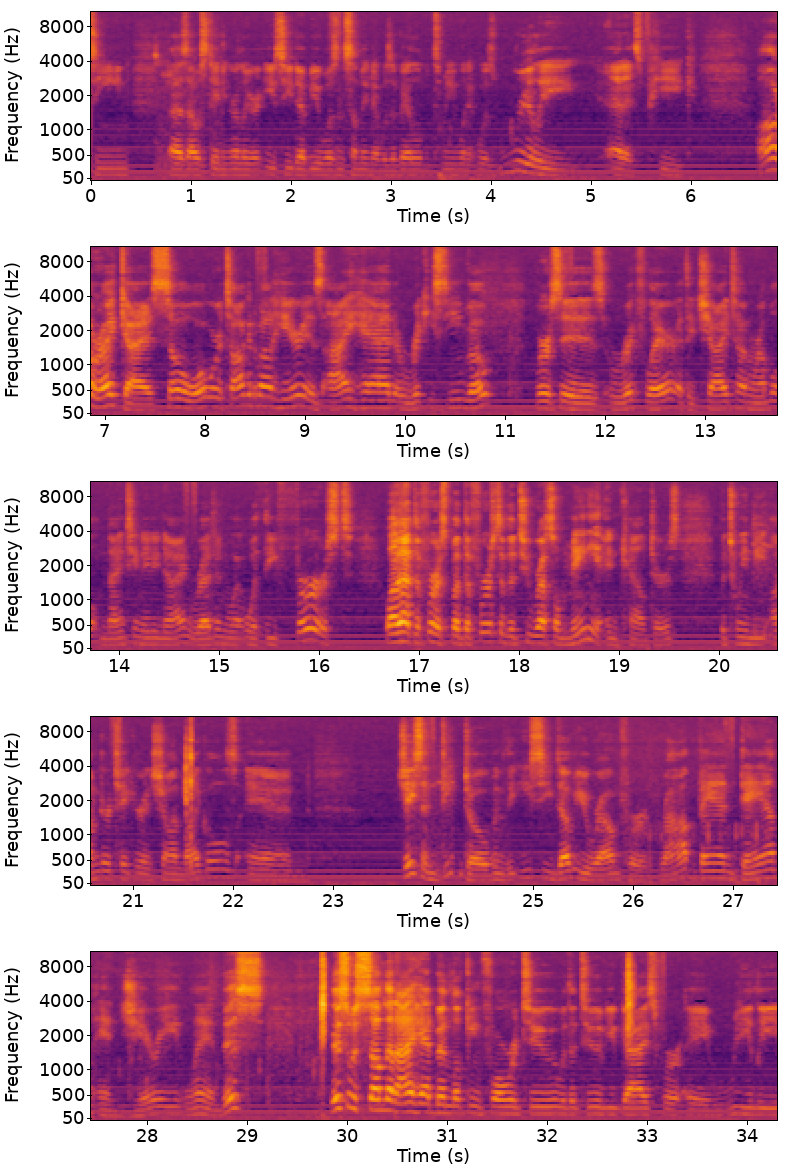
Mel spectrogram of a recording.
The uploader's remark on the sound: We are still adjusting to the new normal around the Panel Scanners Offices (remote productions are causing some difficulties).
